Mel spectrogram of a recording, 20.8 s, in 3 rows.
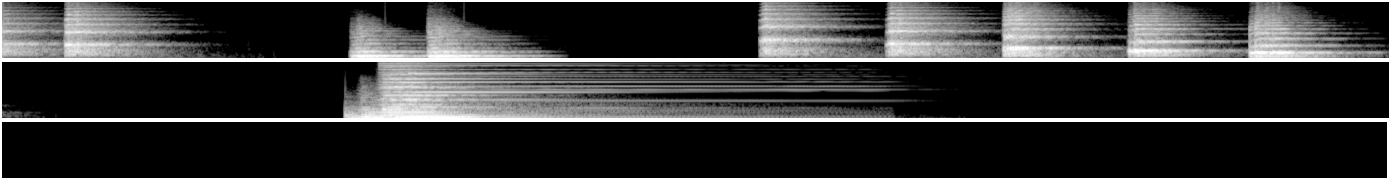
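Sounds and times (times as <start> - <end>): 
cartoon pizzicato: 1.8 - 2.6, 3.8 - 6.7.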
